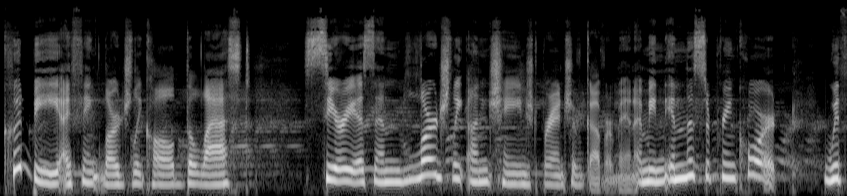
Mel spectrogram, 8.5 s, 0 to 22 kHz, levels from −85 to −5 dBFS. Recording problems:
echo of what is said; faint; throughout; 240 ms later, 25 dB below the speech

